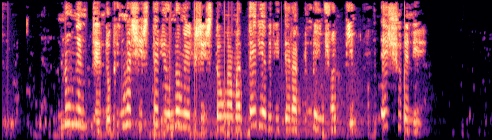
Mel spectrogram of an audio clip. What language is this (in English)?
Galician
